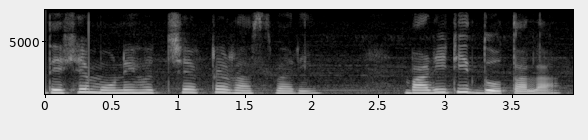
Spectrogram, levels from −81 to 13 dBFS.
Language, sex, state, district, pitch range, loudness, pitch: Bengali, female, West Bengal, Alipurduar, 220-265 Hz, -16 LUFS, 245 Hz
